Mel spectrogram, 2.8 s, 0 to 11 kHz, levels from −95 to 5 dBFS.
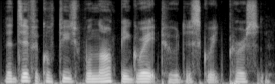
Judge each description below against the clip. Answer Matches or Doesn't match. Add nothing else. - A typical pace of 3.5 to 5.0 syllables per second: Doesn't match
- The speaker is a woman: Doesn't match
